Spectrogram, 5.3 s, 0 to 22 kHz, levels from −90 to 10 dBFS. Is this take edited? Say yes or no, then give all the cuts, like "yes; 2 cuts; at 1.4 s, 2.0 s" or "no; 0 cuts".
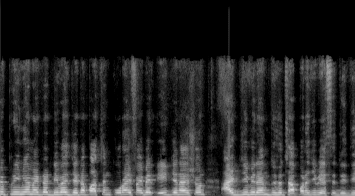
no; 0 cuts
